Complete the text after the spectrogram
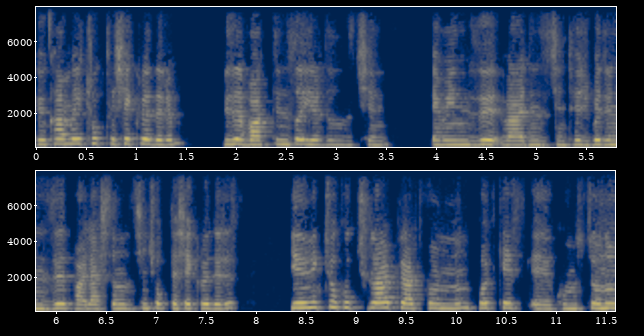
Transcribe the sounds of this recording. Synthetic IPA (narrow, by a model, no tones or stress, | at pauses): ɟøcʰænmejit͡ʃʰo̞k̚t̪ʰe̞ʃɛcʰːyɾe̞d̪e̞ɾim | bizɛvak̚t̪ʰinizɛajɯɾd̪ɯːnɯzit͡ʃʰin | e̞me̞jinizivæɾd̪iːnizit͡ʃʰint̪ʰɛd͡ʒɾybe̞lʲe̞ɾinizipʰajlˠaʃt̪ʰɯːnɯzit͡ʃʰint͡ʃʰo̞k̚t̪ʰe̞ʃɛcʰːyɾe̞d̪e̞ɾiz̥ | je̞nilʲic̚t͡ʃʰɛukʰuk̚t͡ʃʰulˠaɾpʰlʲat̪fo̞ɾmununpʰot̪cʰɛst̪ːkʰo̞misjo̞nu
